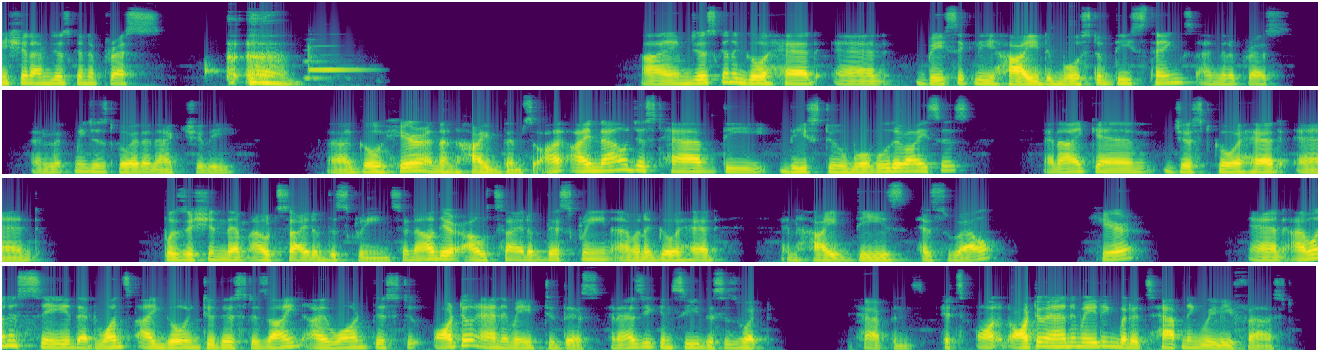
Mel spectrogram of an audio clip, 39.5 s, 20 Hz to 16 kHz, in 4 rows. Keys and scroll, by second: 1.3 alt+l, 8.8 shift+0, 12.9 shift+0, 22.8 shift+space, 23.8 space, 24.3 0, 27.1 shift+0, 28.5 0, 34.5 w.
